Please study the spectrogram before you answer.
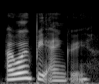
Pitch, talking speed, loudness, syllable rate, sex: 225 Hz, 240 wpm, -17 LUFS, 6.1 syllables/s, female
